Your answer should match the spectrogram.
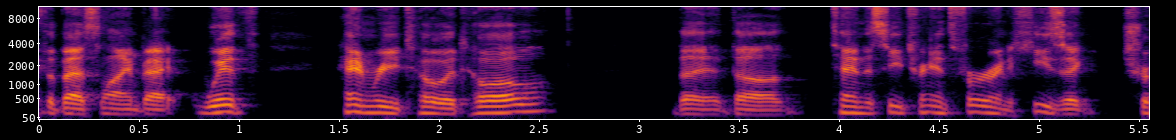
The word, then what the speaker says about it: To'oTo'o: Henry, I call him Tutu, but it's not pronounced that way. How do you pronounce his last name? To'oTo'o.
